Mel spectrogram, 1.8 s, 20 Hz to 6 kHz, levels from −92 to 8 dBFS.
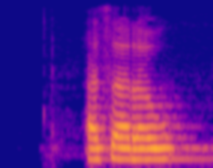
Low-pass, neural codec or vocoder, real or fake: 5.4 kHz; none; real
